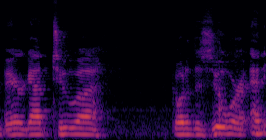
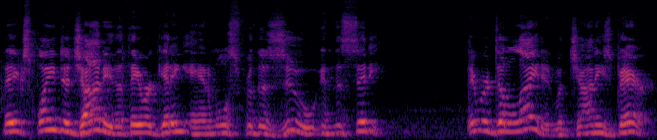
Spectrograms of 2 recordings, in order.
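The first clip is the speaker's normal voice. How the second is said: gentle storybook reading, a touch higher; lively picture-book narration; reading to children; 5 semitones higher, 7 dB louder than usual. A narrator's reading. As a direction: read it like a bedtime story to kids.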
